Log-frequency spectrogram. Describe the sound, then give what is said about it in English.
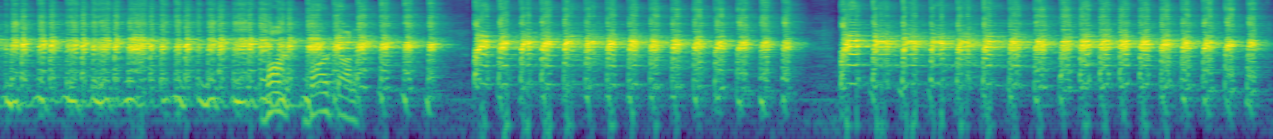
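A duck call blown in a rapid, continuous hard feeding chatter, loud, delivered in three long bursts separated by two brief pauses, with no talking. “So you can bark on it, you can feed on it hard, and then you could all of a sudden hear the ducks are coming.”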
